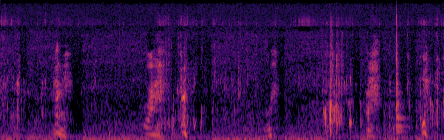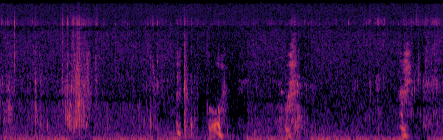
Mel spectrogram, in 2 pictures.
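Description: A young man grunts and strains with effort close by.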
